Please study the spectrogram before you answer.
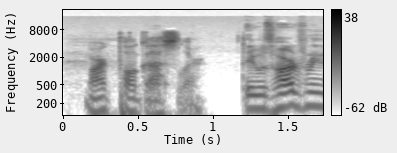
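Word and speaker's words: Gosselaar: yeah and so back to uh mark paul glossler why can't i say his name gossler thank you i don't know why that's hard for me to say mark paul gessler it was hard for me to say when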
